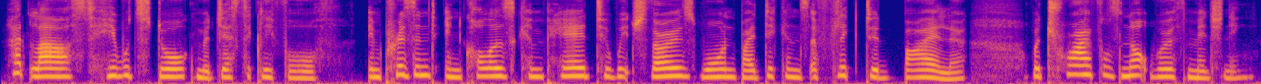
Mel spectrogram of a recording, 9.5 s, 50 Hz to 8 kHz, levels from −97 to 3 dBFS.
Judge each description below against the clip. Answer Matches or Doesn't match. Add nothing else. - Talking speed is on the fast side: Doesn't match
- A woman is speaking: Matches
